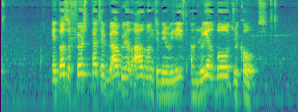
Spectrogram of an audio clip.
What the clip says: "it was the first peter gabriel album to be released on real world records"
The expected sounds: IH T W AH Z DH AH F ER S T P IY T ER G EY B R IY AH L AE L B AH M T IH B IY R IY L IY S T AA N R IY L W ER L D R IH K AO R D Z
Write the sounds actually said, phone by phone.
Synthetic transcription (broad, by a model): IH T W AH Z DH AH F ER S T P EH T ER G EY B R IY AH L AE L B AH M T IH B IY R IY L IY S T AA N R IY L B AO D R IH K AO R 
